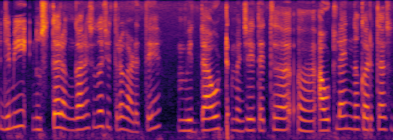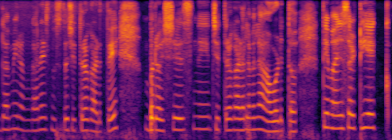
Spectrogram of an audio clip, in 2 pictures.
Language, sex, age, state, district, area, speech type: Marathi, female, 18-30, Maharashtra, Sindhudurg, rural, spontaneous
